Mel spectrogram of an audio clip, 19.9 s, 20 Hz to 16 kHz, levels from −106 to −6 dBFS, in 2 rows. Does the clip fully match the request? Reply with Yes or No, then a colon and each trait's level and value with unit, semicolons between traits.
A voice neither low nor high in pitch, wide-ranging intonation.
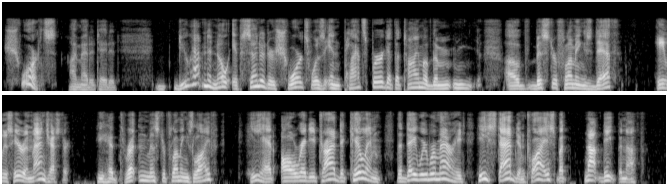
Yes: medium, 155 Hz; wide, 6.4 semitones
